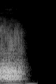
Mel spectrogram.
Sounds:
Fart

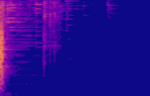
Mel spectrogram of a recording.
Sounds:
Shatter, Glass

